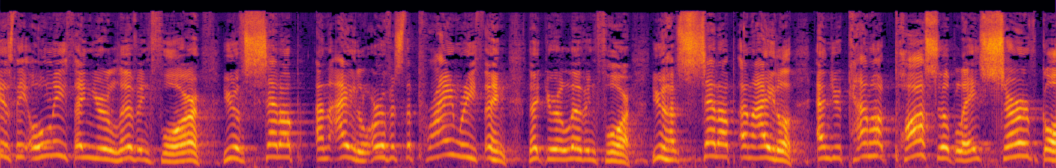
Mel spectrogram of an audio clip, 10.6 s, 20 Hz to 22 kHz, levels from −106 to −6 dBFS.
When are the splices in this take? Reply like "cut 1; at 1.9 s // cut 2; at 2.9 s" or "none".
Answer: none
